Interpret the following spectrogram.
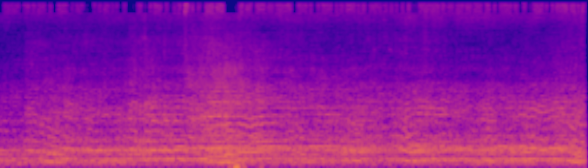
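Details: Many Iberian honey bees outside a Langstroth hive near Roquetes, Catalonia, Spain, heard at close range: an unbroken droning buzz, swelling slightly midway as bees pass the recorder, with a short low thump.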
